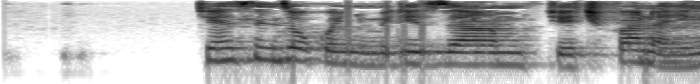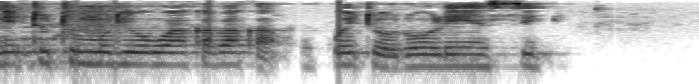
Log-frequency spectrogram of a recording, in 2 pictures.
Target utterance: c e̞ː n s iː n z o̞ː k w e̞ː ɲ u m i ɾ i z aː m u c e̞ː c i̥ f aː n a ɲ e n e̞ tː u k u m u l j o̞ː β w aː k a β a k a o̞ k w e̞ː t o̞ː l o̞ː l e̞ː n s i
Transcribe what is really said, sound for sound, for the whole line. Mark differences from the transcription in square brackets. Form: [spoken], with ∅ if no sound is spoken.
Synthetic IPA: c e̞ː n s iː n z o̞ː k w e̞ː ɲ u m i ɾ i z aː m u c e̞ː c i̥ f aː n a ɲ [i] n e̞ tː u [t] u m u l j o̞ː β w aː k a β a k a o̞ k w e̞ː t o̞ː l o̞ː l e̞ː n s i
